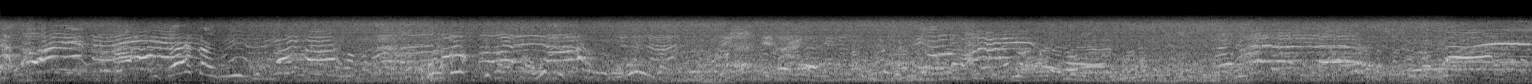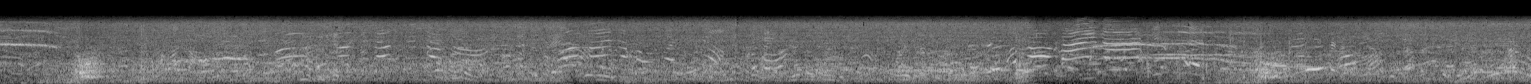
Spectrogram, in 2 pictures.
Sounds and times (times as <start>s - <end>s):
Water: 0.0s - 30.6s.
